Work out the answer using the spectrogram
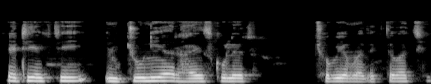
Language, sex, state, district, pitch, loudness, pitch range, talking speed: Bengali, male, West Bengal, Jhargram, 155 Hz, -13 LUFS, 145-165 Hz, 140 wpm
